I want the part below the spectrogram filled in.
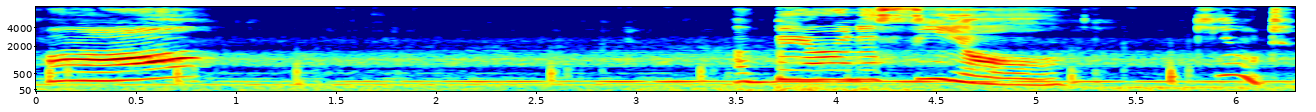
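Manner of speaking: high, cooing aww. Real, not acted. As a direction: coo over something cute. Cooing over cute bear statue.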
